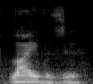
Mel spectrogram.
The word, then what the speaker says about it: lives: lives는 life의 복수형이야 그래서 이건 발음이 중요합니다 live고요 여기에 i는 e 소리 나고 있고요 여기에 i는 life i 소리 나는 녀석의 복수형이니까 lives고요 live happy lives 행복한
